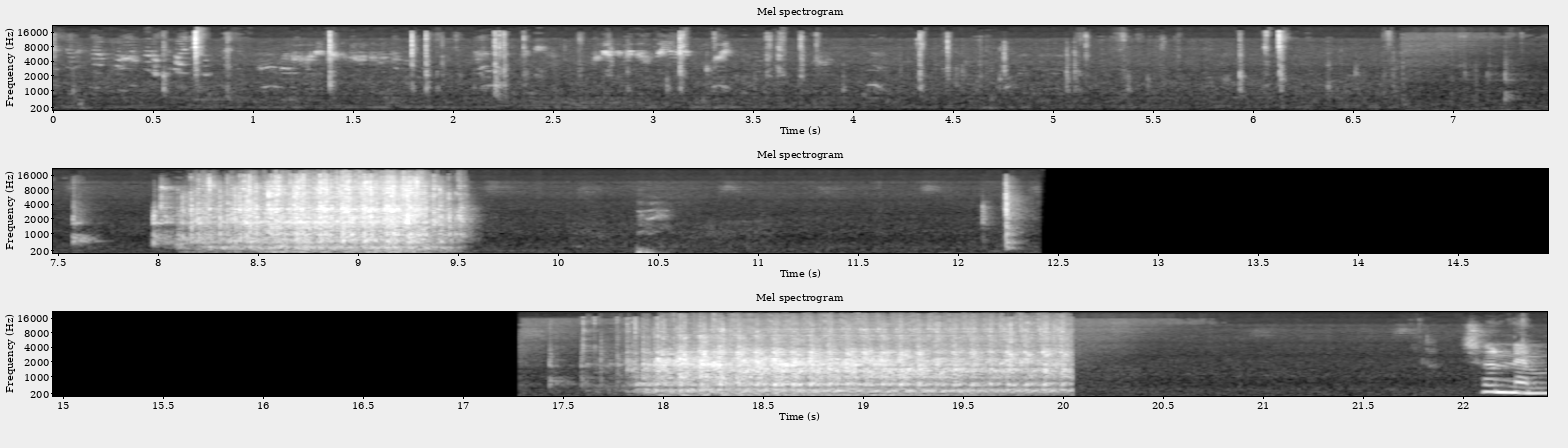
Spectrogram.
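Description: A sewing machine stitches an apron made from an old kurti in two short, loud bursts separated by long quiet stretches, with soft handling clicks and fabric rustling in between.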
